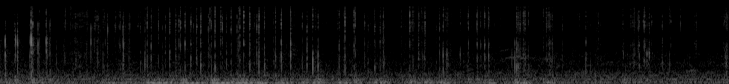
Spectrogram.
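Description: Long acrylic nails scratch across the surface of solid frozen lemonade ice in a black rectangular plastic tray, with loose frost shavings coming up. Dense, fast, irregular bright scrapes and crackly ticks run throughout over a low rumbling bed.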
